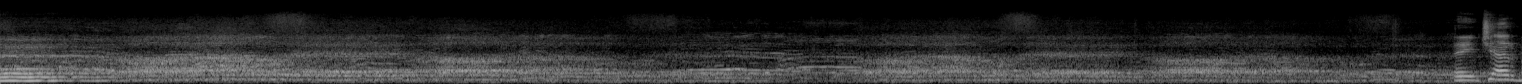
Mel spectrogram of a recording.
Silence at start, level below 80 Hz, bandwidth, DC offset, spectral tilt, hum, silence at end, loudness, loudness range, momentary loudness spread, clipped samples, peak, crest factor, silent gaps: 0 s; -66 dBFS; 14.5 kHz; under 0.1%; -5 dB/octave; none; 0 s; -32 LUFS; 6 LU; 10 LU; under 0.1%; -12 dBFS; 20 dB; none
